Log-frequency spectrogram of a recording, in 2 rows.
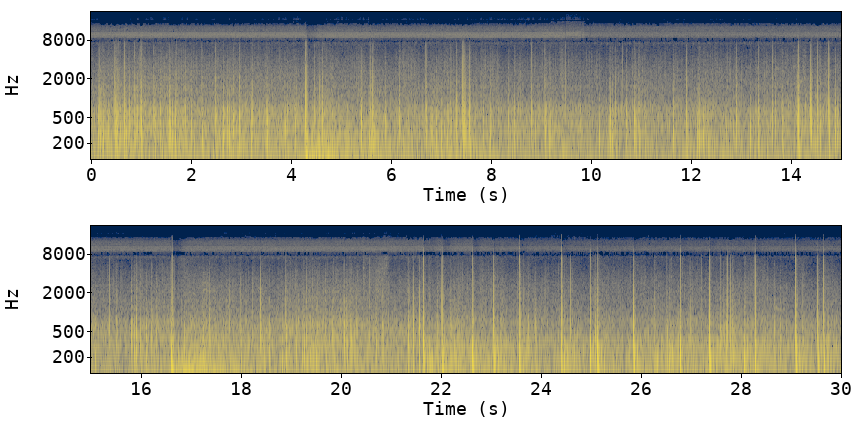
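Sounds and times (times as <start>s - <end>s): heavy low firework boom: 0.0s - 23.8s
fireworks crackling: 0.0s - 30.0s.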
